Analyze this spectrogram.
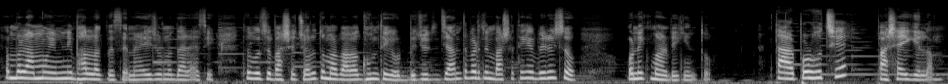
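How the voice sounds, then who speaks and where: Young bangladeshi woman, high voice, chatty colloquial storytelling with music under it. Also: fast talker. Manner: colloquial, recounting dialogue turn by turn. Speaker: guest telling own life story. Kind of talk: conversational personal storytelling.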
